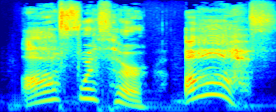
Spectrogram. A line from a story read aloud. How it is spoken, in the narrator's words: The queen turned crimson with fury, screamed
